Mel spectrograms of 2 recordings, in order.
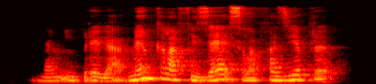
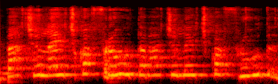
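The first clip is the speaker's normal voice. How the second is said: high, urgent, hurried plea to her husband; calling for help while the baby screams; retold desperate call; 13 semitones higher than usual. Mother urging husband over crying baby, high and desperate. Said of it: "desesperado com a bebê".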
